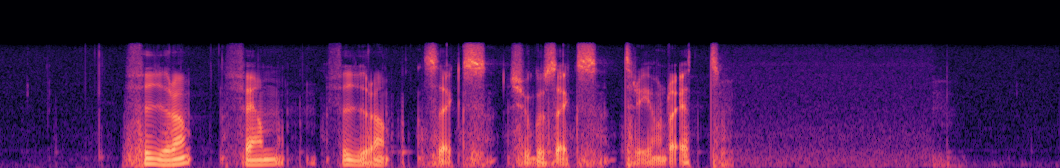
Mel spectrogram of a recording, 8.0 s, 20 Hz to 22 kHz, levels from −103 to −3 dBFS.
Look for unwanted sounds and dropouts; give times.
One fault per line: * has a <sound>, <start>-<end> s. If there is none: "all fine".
all fine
